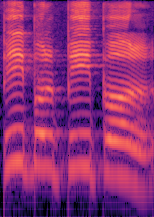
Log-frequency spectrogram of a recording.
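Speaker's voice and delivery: high, slow mock yelling like a jester. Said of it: "and he yells at".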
